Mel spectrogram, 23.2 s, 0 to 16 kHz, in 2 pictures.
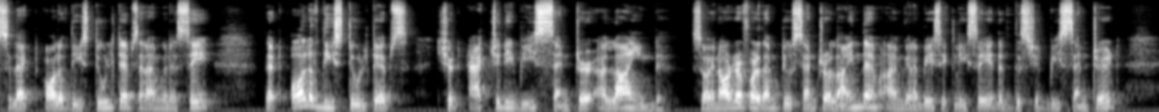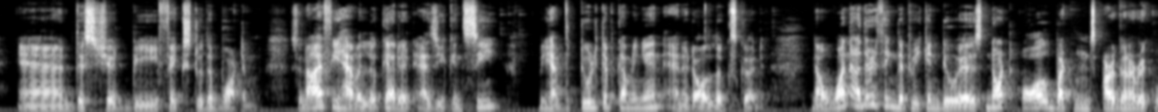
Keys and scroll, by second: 13.8 super+3, 18.6 super+2.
